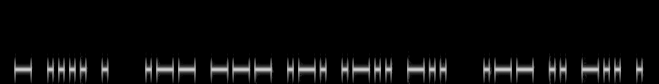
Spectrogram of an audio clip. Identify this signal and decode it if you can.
Morse code, heard as a keyed tone, about 22 wpm, 700 Hz. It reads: THE WORLD WIDE
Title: Sentences from Top 1000 Words - Review Part 4 - 22wpm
